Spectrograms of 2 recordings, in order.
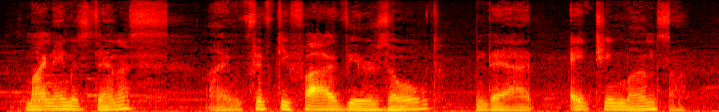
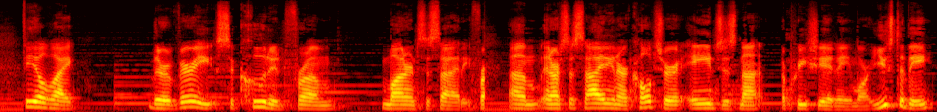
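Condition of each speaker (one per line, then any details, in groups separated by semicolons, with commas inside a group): Cerebral palsy; diagnosed in infancy, over 50 years since diagnosis
No condition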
